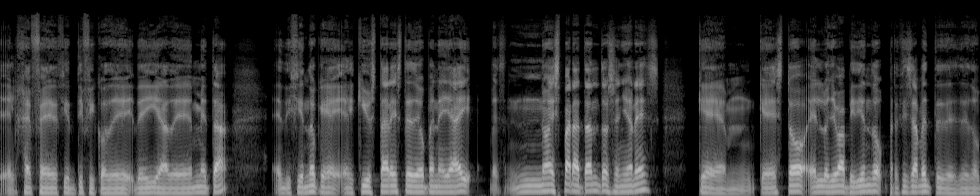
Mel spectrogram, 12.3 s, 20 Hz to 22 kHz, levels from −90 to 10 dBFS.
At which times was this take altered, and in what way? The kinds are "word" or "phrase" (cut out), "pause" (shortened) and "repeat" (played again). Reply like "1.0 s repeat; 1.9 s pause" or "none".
none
